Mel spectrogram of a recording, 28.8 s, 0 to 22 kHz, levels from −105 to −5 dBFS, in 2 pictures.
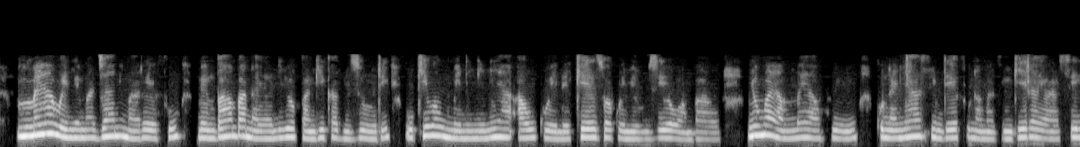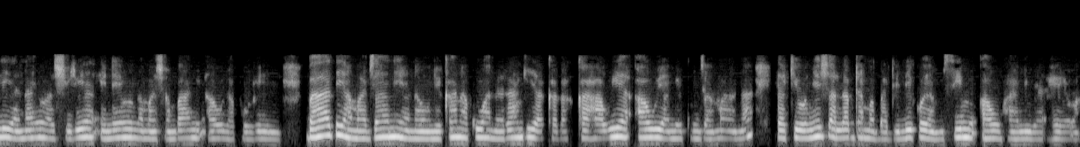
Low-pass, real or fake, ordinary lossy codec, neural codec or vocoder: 5.4 kHz; fake; MP3, 48 kbps; codec, 24 kHz, 6 kbps, HILCodec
